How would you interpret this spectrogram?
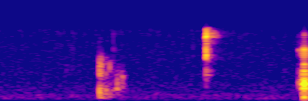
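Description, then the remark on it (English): A quiet sip from a drink: three brief, soft wet sounds, a slurp, then a higher-pitched swallow click and another small gulp, with silence between and no talking. “Taking a sip.”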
